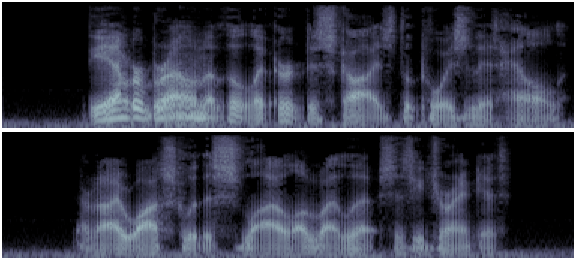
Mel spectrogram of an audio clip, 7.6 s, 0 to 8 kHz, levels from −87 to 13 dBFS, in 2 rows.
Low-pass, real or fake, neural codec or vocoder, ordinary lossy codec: 7.2 kHz; fake; autoencoder, 22.05 kHz, a latent of 192 numbers a frame, VITS, trained on many speakers; MP3, 32 kbps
